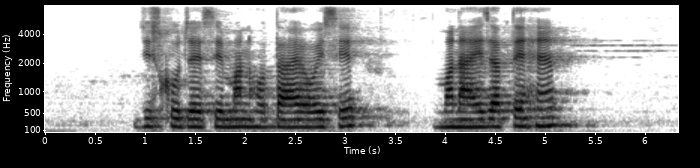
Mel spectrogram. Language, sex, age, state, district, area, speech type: Hindi, female, 45-60, Bihar, Begusarai, rural, spontaneous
